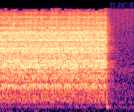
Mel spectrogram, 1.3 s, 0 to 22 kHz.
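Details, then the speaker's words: Knight (Allied Radio) solid-state dual-band FM commercial monitor receiver, circa 1960s, no antenna connected: steady even hiss that cuts off cleanly when the squelch closes, normal receiver static, receiver working as it should. "Now this radio does work. Let me turn it on. You can hear we've got static."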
